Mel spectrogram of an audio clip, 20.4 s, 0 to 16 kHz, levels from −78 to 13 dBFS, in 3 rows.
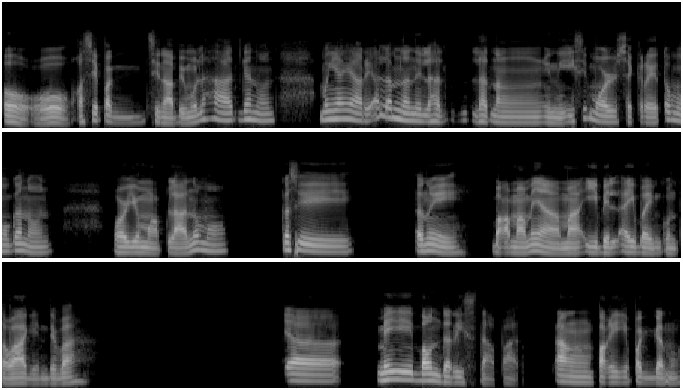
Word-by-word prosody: Oo, 110 -4 +1
kasi 140 - -3
'pag 120 - +1 0.3
sinabi 115 -4 0
mo 120 +4 -2
lahat 180 -3 -2
gano'n, 165 -4 -4 0.4
mangyayari 190 -4 0
alam 230 -5 0
na 165 -4 +1
nila 145 -1 -1
lahat 135 - -7 0.2
lahat 145 -1 -2
ng 125 -2 -2 0.4
iniisip 135 - -5
mo 145 -8 +1
or 130 - 0
sikreto 125 +5 -4
mo 155 -5 -3
gano'n 140 -4 -3 0.6
or 125 - +5
yung 120 -1 +2
mga 110 -1 -2
plano 115 +7 +2
mo 150 -2 -4 0.6
kasi 175 -1 +1 1.1
ano, 140 +2 +2
eh, 125 -5 +1 0.3
baka 120 - +3
mamaya 120 0 +4
ma-"evil 120 +2 +1
eye" 130 -1 +2
ba 115 -2 +2
yun 110 - -7
kung 110 -1 -6
tawagin, 105 -1 +2
di 105 - -6
ba? 120 +6 -2 1.9
Kaya 150 -2 +4 0.4
may 180 +1 +4
boundaries 135 -7 +3
dapat - - -9 0.3
ang 130 -3 +3
pakikipaggano'n, 115 -2 0
130 Hz, 130 wpm, -25 LUFS, 115-155 Hz, 1.9 s, or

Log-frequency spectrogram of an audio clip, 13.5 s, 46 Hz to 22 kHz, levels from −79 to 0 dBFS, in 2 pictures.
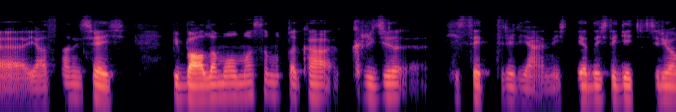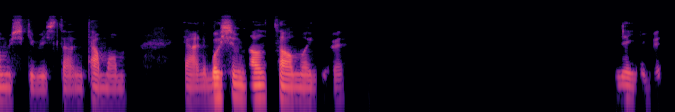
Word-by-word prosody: ııı, - - 0
yazsa, 85 +1 -4
hani, 110 -2 -5
şey, 100 -6 +3 0.6
bir 110 -1 -2
bağlamı 105 +2 +9
olmazsa 115 +3 -3
mutlaka 115 -1 0 0.2
kırıcı 110 +1 -1 0.5
hissettirir 95 -1 -4
yani, 85 -2 -6
işte, - - -12
ya 100 -1 +1
da, - - +2
işte, 100 +2 -2
geçiştiriyormuş 100 -1 -1
gibi, 80 - -9
işte, 85 - -4
hani, 85 0 -9
tamam. 85 -2 -4 0.6
Yani 95 +1 -3
başımdan 105 -1 +3
savma 95 -2 +1
gibi. 90 +1 -14 2.7
Ne 105 -1 -5
gibi? 95 - -14
100 Hz, 115 wpm, -28 LUFS, 90-110 Hz, 2.7 s, bağlamı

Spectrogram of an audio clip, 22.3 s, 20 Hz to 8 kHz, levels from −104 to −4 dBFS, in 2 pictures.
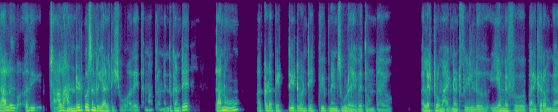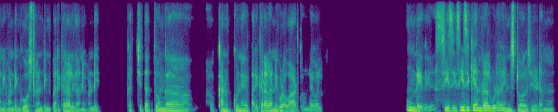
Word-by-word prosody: చాలేవో, 175 -5 +2
అది 170 +4 0 0.4
చాలా 155 +5 +1
100% 185 +5 +6
reality 125 -4 +1
show 95 - -9 0.2
అదైతే 105 -1 -7
మాత్రం. 205 0 -13
ఎందుకంటే, 150 +8 0 0.6
తనూ 175 +5 +5 0.6
అక్కడ 155 +4 -1
పెట్టేటువంటి 145 +2 -1
ఎక్విప్‌మెంట్స్ 140 -1 -2
గూడా 130 0 0
ఏవైతే 120 +1 -5
ఉంటాయో, 110 -2 -9 0.7
ఎలక్ట్రోమాగ్నెట్ 125 -2 0
ఫీల్డు, 120 0 -3 0.3
ఇఎంఎఫ్ 130 +1 0 0.3
పరికరం 120 +2 -2
గానివ్వండి, 115 +1 -4
ఘోస్ట్ 125 +1 +1
హంటింగ్ 120 -1 -4
పరికరాలు 115 0 -2
గానివ్వండి, 110 +1 -6 0.6
ఖచ్చితత్వంగా 150 -1 0 0.7
ఆహ్, 150 -5 -14
కనుక్కునే 135 +1 0 0.2
పరికరాలన్నీ 130 0 0
గూడా 140 - 0
వాడుతూ 115 0 -4
ఉండేవాళ్ళు. 105 +1 -8 1.8
ఉండేవి 125 - +4 0.3
సీసీ 170 -4 +4
సీసీ 195 0 +8
కేమెరాలు 170 -3 +5
గూడా 165 +2 +1
ఇన్‌స్టాల్ 130 -2 +3
చెయడము. 115 -1 -7
130 Hz, 105 wpm, -28 LUFS, 120-150 Hz, 1.8 s, సీసీ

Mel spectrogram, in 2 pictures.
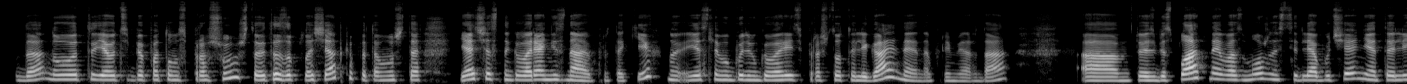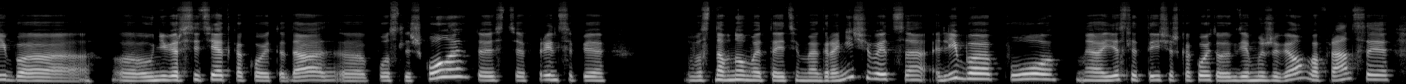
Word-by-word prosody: Да? 195 +6 -1
Ну, 225 -2 +1
эт 225 +1 -1
я 210 -2 +5
у - - +3
тебя 210 0 -3
потом 210 0 -3
спрошу, 205 - -2
что 335 -4 -3
это 210 +4 +4
за 215 +1 +2
площадка, 220 +7 -1
потому 200 -4 -4
что 205 0 -2 0.4
я, 220 +5 +5
честно 245 -3 -2
говоря, 210 +1 +5
не 220 0 0
знаю 190 -6 +2
про 175 - -14
таких, 175 - -4
но 210 -1 -2
если 205 +4 -2
мы 205 -1 -1
будем 205 -1 0
говорить 205 +1 +1
про 195 - -6
что-то 200 +1 -4
легальное, 190 - +2
например, 165 -1 -9
да? 245 - -3 0.7
Ам, 180 -1 +3
то 190 +2 -4
есть 185 0 +3
бесплатные 245 +7 +5
возможности 220 +1 -2
для 200 0 +2
обучения- 210 +5 0
это 205 0 0
либо, 175 -6 -1 0.2
э, - - -18 0.3
университет 200 +3 +2
какой-то, 180 -3 -4
да, 185 +3 +2
э, 165 -4 -6
после 180 -1 -5
школы, 340 - +4
то 195 - -3
есть, 185 0 -4
в 180 0 -6
принципе, 185 -4 -2 0.8
в 185 -2 -9
основном 205 +2 +1
это 190 0 -1
этим 180 0 -3
и 175 - 0
ограничивается, 240 - -1
либо 255 +4 +3
по 235 +1 +4 0.2
если 195 +2 0
ты 200 -1 -3
ищешь 200 0 -8
какой-то, 190 -2 -1
где 180 +1 0
мы 185 +1 0
живем, 190 - 0
во 200 -4 0
Франции, 215 +1 -1
205 Hz, 145 wpm, -21 LUFS, 185-220 Hz, 0.8 s, я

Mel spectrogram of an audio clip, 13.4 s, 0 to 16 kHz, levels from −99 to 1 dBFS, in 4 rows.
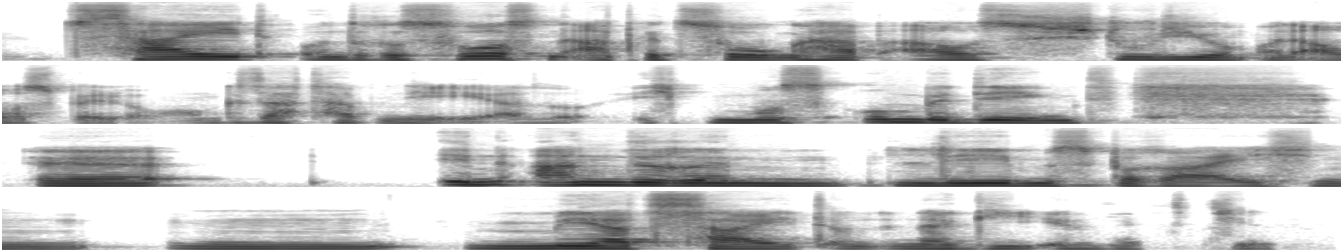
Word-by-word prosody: Zeit 150 0 +3
und 135 -4 -7
Ressourcen 160 +6 +1
abgezogen 125 -5 -2
habe 120 +2 -4
aus 120 0 -3
Studium 130 -5 0
und - - -10
Ausbildung - - -9
und 120 - -22
gesagt 115 +1 -10
habe: 125 -3 -11
„Ne, 105 -3 -13
also 110 0 -17
ich 115 - -14
muss 135 -1 -2
unbedingt, 140 -5 +1 0.6
äh, 130 0 +2 0.7
in 175 +1 +2
anderen 145 -6 +4
Lebensbereichen, 125 -5 0 0.2
hm, 115 -3 -5
mehr 135 0 +4
Zeit 120 -3 -1
und 125 -1 -11
Energie 120 0 -6
investieren.“ 105 -3 -14
130 Hz, 120 wpm, -24 LUFS, 120-140 Hz, 0.7 s, anderen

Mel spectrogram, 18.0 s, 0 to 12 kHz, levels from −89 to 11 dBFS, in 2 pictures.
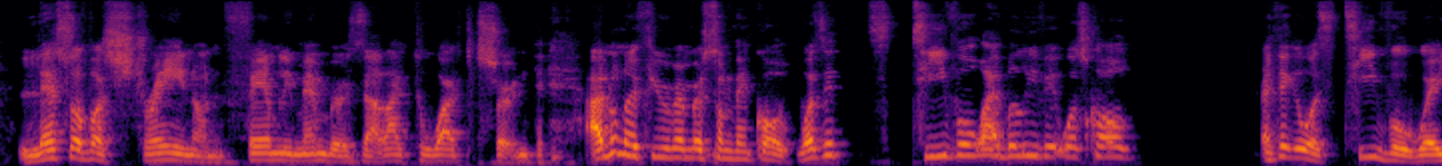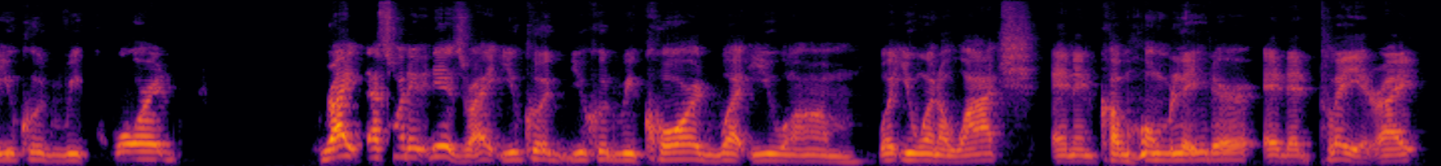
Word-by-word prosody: less 165 +11 +1
of 160 - +3
a - - +2
strain 130 -1 -2
on 105 -2 -9
family 140 -1 -2
members 120 -4 -3
that - - -3
like 120 0 -5
to 130 - -10
watch 115 -1 -2
certain 235 0 -4
thi - - -14 0.3
I - - +11
don't 285 - +1
know 240 - +3
if 205 +1 0
you 195 - -6
remember 180 -1 +1
something 165 -3 -4
called, - - 0
was 185 - +3
it 235 0 -3 0.4
T 205 +2 -3
TiVo, 225 +1 0
I - - +3
believe 215 +1 -4
it 205 - -2
was 200 -2 -4
called? 200 -3 -2 0.8
I - - -2
think 410 -3 -2
it - - +3
was 405 +5 +1
TiVo 140 - -2
where 120 +1 +4
you 125 - +1
could 145 - -4
record 155 - +1 0.9
Right, 375 - +8
that's 185 0 0
what 200 - -3
it 360 +2 -2
is, 415 -3 +4
right? - - 0
You 285 +2 0
could 155 - -3
you 285 +2 -1
could 255 - -4
record 150 - +3
what - - 0
you, 130 0 0
um 115 -4 -6
what 135 - -1
you 140 - +5
wanna 130 -4 +2
watch 130 +4 -2
and 115 +1 -3
then 115 -1 -5
come 125 - +2
home 135 +2 +2
later 145 - +1
and - - 0
then - - -5
play - - 0
it, - - -8
right? 360 - -1
150 Hz, 225 wpm, -25 LUFS, -, 0.9 s, I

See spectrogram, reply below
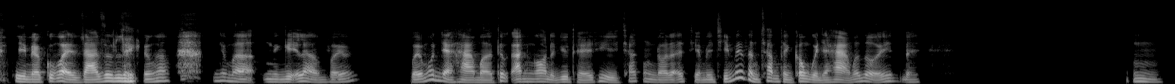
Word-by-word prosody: Thì 130 -3 +3
nó 115 0 +4
cũng 150 0 0
phải 110 -8 +7
giá 110 +1 +6
du 155 +4 +3
lịch, 150 0 +6
đúng 120 +2 -1
không? 160 +1 -2 0.4
Nhưng 165 -1 -7
mà 125 -4 +1
mình 120 -1 -5
nghĩ 125 - +1
là 150 -7 +1
với 110 +1 -3 0.7
với - - +1
một 220 -2 -2
nhà 165 - +3
hàng 105 -2 +2
mà 100 -1 0
thức - - -3
ăn 130 +1 +2
ngon 130 -1 -1
được 105 - -4
như 120 +3 -2
thế 105 -2 -3
thì 110 -10 -5
chắc 145 +1 -8
nó 110 -5 -4
đã - - -2
chiếm 110 -1 -7
đến 110 0 -5
90% 135 - -1
thành 115 -4 -4
công 140 +1 +2
của 105 - 0
nhà 105 +2 -2
hàng 115 +1 +4
mất 130 - -3
rồi 100 - -1
ấy, 145 +4 -5
đấy. 110 -2 -9 2.2
Ừm. 130 -5 -7
120 Hz, 220 wpm, -27 LUFS, 110-145 Hz, 2.2 s, phải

